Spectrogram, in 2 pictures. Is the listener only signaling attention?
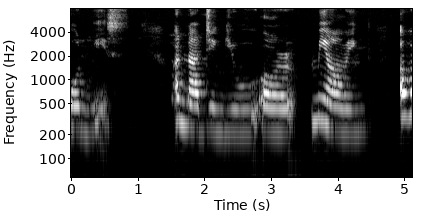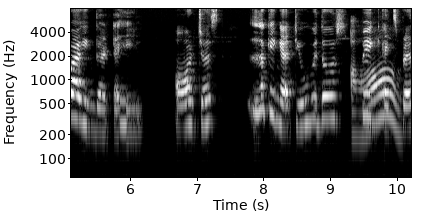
No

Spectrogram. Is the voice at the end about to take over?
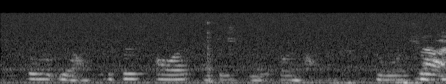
Yes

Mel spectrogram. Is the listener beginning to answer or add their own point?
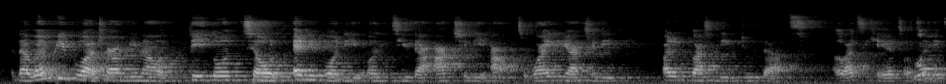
Yes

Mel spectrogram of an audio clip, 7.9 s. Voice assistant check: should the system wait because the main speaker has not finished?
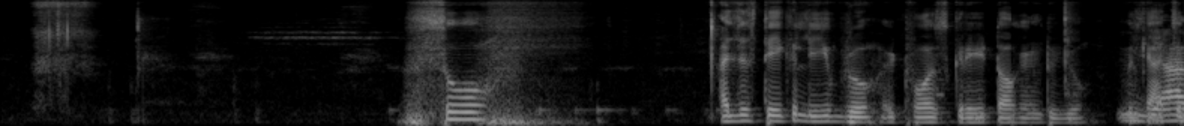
No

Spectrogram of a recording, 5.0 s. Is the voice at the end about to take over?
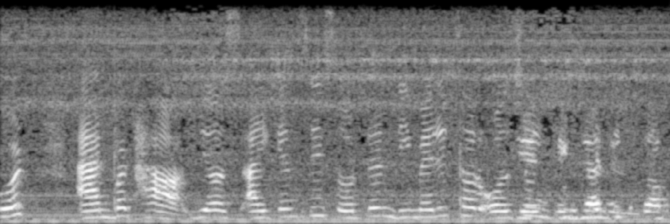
Yes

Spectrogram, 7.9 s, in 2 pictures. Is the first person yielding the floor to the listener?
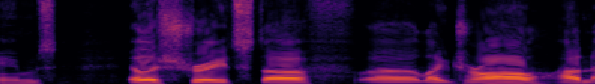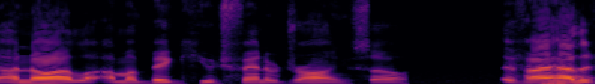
No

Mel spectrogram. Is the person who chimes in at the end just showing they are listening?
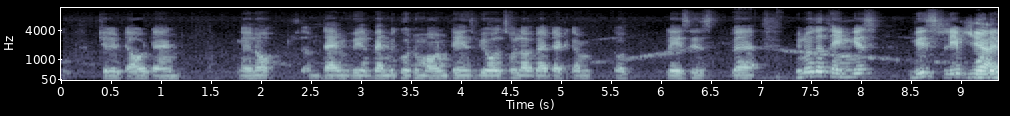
No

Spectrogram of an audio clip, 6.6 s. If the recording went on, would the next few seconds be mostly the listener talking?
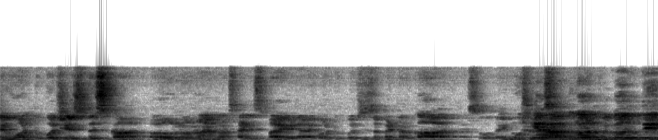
Yes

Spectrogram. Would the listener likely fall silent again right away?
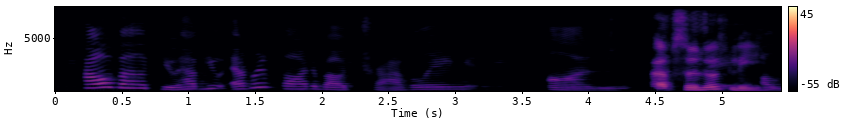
No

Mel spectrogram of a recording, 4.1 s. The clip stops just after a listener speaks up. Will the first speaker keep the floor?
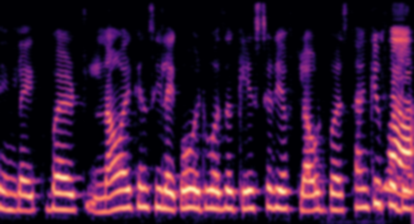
No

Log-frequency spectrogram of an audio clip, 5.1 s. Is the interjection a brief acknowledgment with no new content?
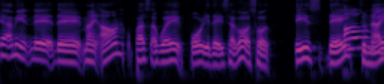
Yes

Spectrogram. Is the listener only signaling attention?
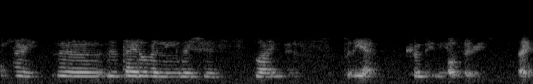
No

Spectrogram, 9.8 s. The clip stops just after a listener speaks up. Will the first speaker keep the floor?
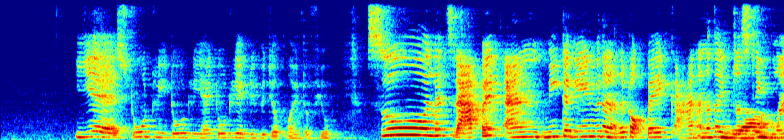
No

